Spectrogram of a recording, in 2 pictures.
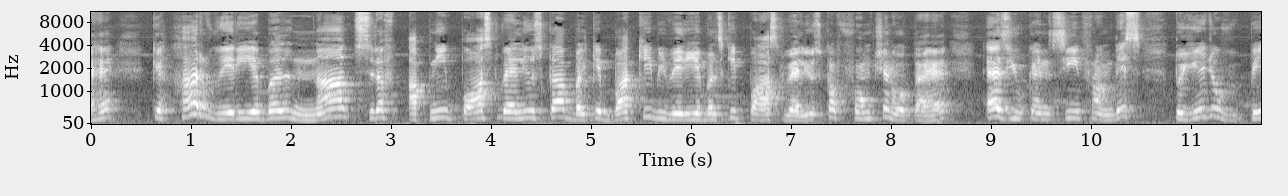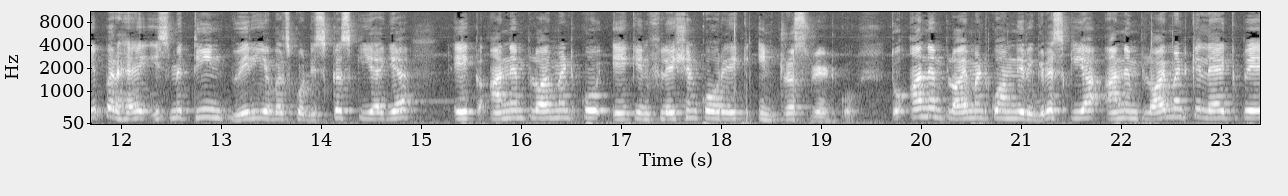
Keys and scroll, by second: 8.4 Right.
